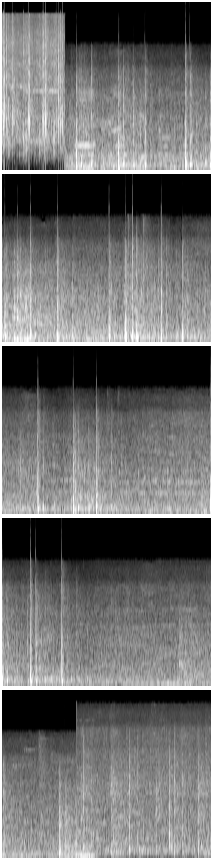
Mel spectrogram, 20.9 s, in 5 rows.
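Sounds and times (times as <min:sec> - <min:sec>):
fireworks bursting with sharp bangs: 0:00.0 - 0:03.0, 0:03.6 - 0:10.7, 0:17.8 - 0:20.9
steady background hiss: 0:18.2 - 0:20.9.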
